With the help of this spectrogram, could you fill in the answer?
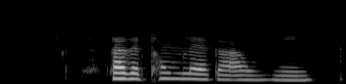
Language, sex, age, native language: Icelandic, female, 10, Icelandic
